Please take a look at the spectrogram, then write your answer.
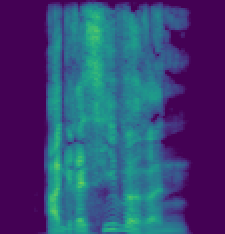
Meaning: inflection of aggressiv: 1. strong genitive masculine/neuter singular comparative degree 2. weak/mixed genitive/dative all-gender singular comparative degree
- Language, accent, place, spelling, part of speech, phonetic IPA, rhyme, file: German, Germany, Berlin, aggressiveren, adjective, [aɡʁɛˈsiːvəʁən], -iːvəʁən, De-aggressiveren.ogg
